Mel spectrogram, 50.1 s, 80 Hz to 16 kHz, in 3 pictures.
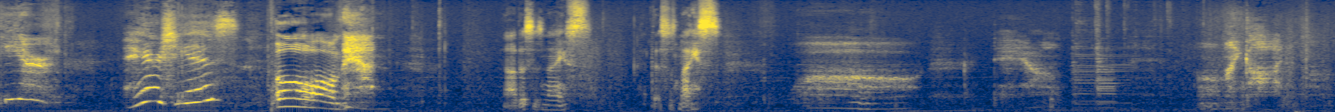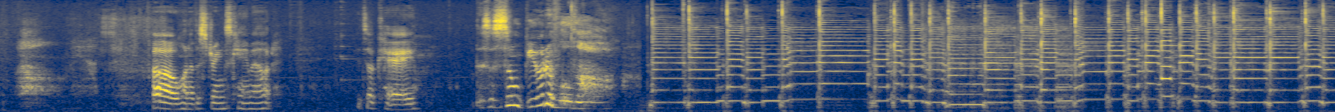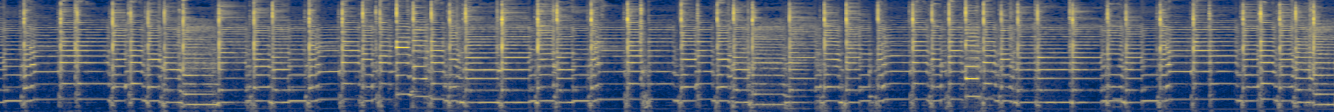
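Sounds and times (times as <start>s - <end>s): picked guitar melody: 13.3s - 15.0s, 24.7s - 50.0s.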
